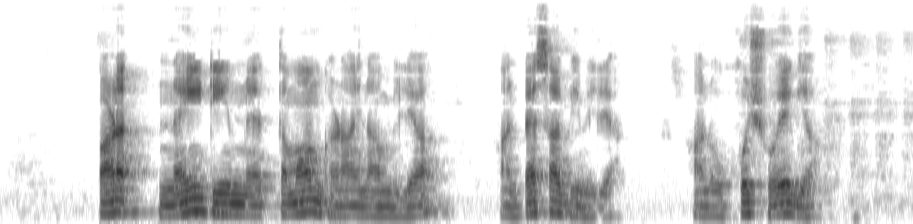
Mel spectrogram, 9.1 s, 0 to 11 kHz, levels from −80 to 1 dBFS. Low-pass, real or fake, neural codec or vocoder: 9.9 kHz; real; none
